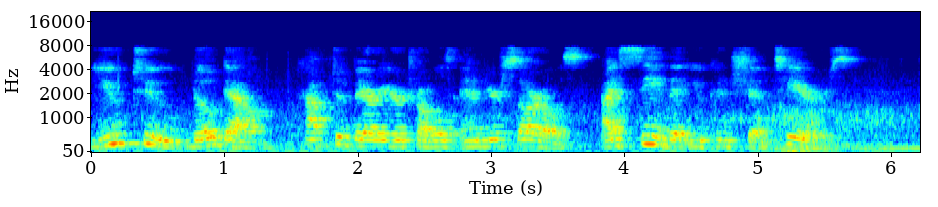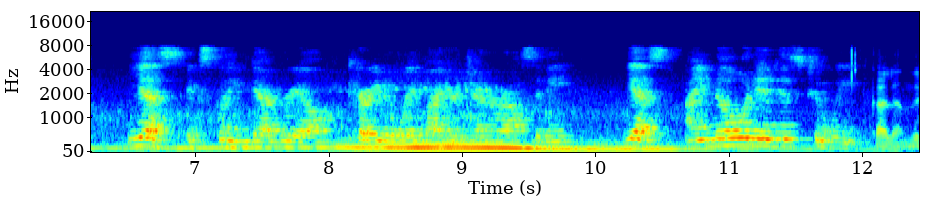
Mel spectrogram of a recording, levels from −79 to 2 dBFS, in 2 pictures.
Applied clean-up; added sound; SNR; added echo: none; Livestock, farm animals, working animals; 3 dB; reverberation time 0.3 s.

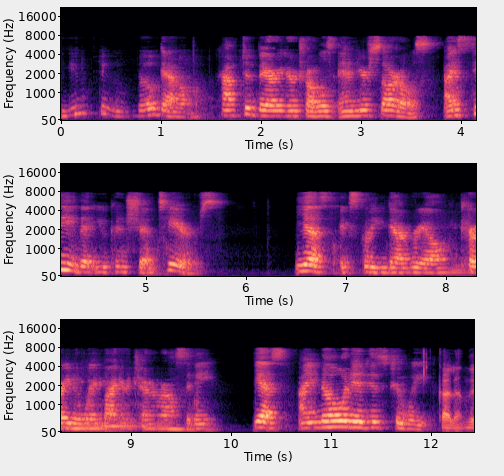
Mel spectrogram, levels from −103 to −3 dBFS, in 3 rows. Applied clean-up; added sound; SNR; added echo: neural mask model DeepFilterNet 3.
